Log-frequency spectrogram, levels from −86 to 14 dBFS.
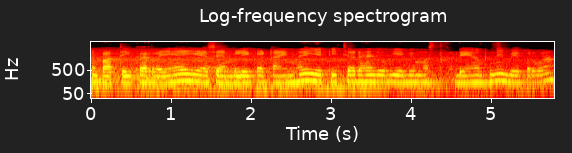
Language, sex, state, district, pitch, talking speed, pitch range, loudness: Hindi, male, Uttar Pradesh, Muzaffarnagar, 155 Hz, 205 wpm, 145-160 Hz, -18 LUFS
